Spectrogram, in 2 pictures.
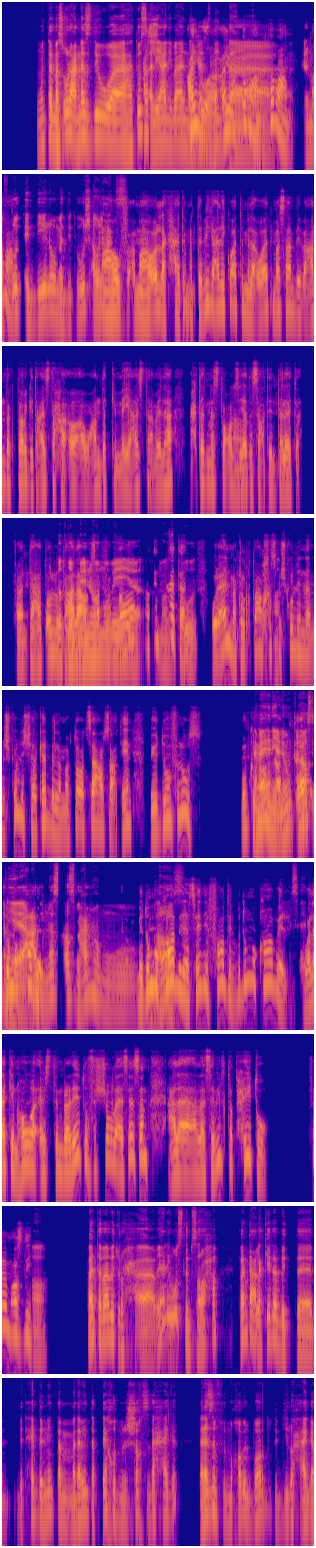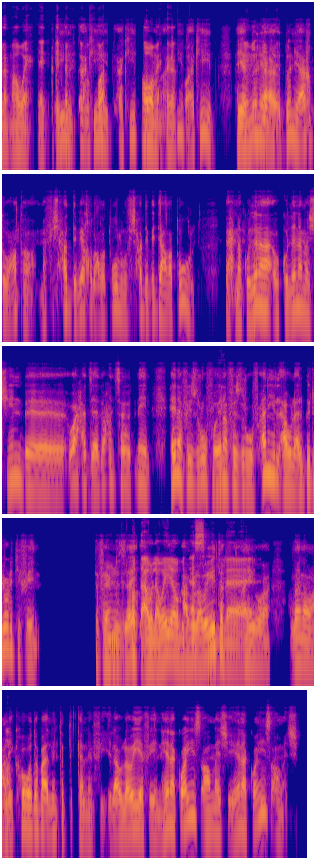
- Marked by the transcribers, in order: in English: "target"; in English: "الpriority"
- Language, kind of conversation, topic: Arabic, podcast, إزاي بتتعامل مع ضغط الشغل اليومي؟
